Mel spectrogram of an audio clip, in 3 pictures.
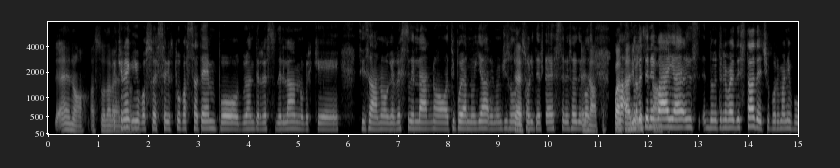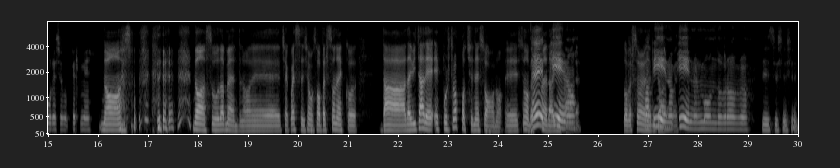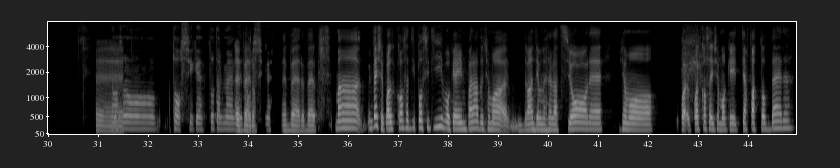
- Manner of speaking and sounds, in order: "Perché" said as "pecché"; other background noise; chuckle; "cioè" said as "ceh"; "qualcosa" said as "quaccosa"
- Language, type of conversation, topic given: Italian, unstructured, Come definiresti una relazione felice?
